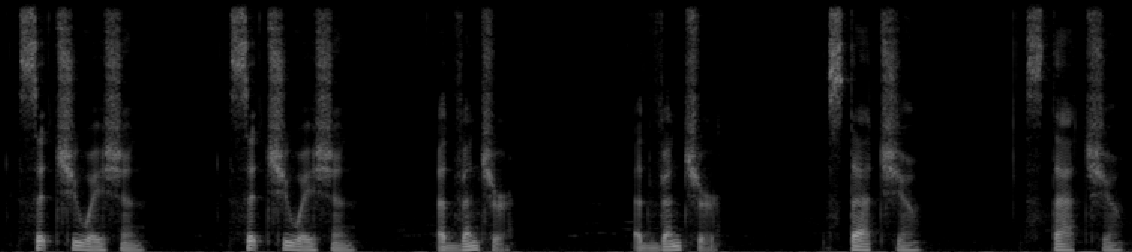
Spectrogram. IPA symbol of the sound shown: tʃ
